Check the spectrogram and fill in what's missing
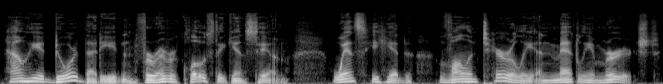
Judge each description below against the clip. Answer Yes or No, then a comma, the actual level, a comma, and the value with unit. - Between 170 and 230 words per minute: No, average, 145 wpm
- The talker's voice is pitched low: Yes, low, 105 Hz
